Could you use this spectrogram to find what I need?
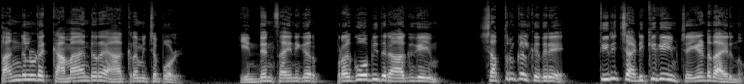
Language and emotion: Malayalam, angry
